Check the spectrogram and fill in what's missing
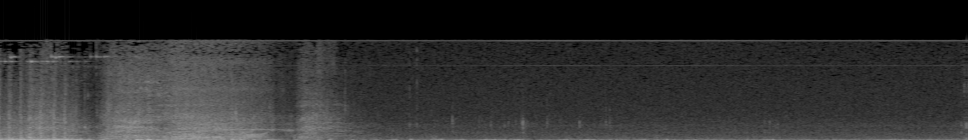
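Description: Gunfire in XCOM Enemy Within: a loud, dense burst of shots over the first three seconds, then a quieter stretch with faint scattered clicks, while someone talks throughout.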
